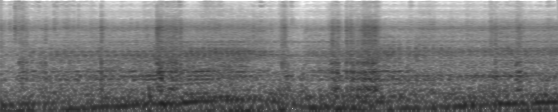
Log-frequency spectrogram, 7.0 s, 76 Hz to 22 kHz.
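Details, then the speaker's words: Restored 2003 Land Rover Defender 90 TD5 diesel, about 87,000 miles, pulling away in reverse: deep steady rumble, clean at low speed; starts on the button, no misfiring, hesitancy or overheating. "Starts on the button. There's no signs of any misfiring, hesitancy or overheating."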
